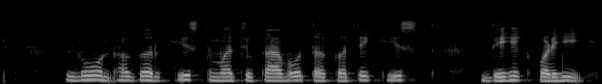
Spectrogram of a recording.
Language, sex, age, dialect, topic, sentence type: Chhattisgarhi, female, 18-24, Northern/Bhandar, banking, question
